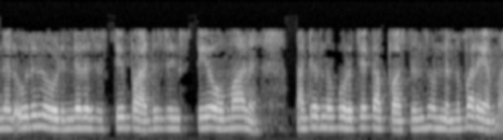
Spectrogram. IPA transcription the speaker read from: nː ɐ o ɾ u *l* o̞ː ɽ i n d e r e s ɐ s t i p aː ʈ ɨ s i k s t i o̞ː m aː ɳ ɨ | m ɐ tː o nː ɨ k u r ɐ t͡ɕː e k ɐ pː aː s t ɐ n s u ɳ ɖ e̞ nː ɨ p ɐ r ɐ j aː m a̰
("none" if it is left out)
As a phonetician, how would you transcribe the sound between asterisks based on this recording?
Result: l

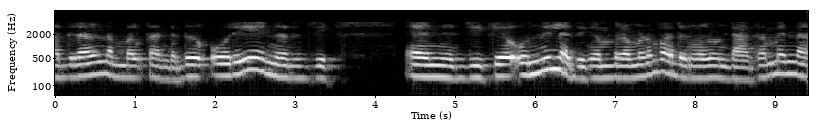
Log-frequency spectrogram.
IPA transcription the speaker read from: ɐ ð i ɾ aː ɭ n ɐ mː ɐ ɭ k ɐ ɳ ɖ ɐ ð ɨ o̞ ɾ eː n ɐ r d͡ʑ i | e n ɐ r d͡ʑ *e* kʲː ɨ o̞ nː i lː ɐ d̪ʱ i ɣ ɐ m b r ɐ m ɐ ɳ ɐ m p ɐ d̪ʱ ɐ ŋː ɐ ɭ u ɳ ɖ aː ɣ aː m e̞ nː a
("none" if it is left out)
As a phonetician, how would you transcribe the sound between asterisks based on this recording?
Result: i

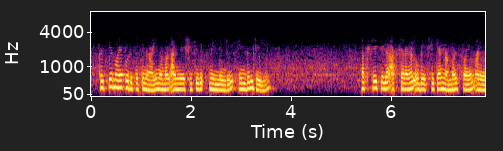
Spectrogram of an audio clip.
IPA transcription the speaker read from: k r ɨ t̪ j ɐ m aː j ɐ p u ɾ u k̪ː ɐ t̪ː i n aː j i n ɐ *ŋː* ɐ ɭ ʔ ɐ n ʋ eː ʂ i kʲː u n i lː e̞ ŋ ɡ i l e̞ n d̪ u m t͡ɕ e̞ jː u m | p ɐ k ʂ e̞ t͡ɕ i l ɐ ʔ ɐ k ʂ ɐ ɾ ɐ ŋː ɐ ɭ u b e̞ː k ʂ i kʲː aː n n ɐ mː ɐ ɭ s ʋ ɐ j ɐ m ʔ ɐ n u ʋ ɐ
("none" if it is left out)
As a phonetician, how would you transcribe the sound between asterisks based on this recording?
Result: mː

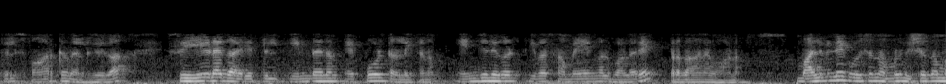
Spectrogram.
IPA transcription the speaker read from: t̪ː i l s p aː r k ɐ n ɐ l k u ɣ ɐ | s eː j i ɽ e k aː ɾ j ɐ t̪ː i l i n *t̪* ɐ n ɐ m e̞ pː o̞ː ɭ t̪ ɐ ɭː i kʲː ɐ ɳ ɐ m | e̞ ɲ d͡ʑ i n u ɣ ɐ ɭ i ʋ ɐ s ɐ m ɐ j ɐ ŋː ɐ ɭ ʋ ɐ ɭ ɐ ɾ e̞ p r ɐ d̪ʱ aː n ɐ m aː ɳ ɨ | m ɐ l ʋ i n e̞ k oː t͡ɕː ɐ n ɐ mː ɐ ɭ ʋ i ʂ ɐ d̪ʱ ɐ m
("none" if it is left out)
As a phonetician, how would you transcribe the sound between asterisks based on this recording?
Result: d̪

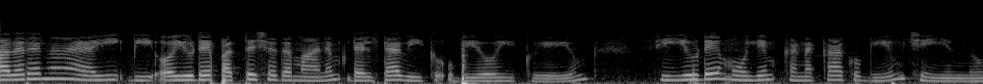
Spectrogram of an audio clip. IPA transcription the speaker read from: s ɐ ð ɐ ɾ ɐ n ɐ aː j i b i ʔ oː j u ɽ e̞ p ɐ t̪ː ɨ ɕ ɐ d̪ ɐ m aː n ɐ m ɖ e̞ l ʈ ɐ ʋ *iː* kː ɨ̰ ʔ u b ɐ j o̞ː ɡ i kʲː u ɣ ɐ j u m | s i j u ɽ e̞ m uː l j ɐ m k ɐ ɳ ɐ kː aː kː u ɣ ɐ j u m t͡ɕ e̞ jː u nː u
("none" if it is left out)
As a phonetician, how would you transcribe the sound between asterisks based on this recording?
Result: iː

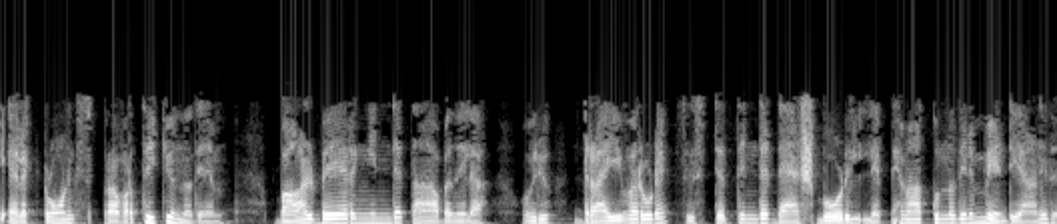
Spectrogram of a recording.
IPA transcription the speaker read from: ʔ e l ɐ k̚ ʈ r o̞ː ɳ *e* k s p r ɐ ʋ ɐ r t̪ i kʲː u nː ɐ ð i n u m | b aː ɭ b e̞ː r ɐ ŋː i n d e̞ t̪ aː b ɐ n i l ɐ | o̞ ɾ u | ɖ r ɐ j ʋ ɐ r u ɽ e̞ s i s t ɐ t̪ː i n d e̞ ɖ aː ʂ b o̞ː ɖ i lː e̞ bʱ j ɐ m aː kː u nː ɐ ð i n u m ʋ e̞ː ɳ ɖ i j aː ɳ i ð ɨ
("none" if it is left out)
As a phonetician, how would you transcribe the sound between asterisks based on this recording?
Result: i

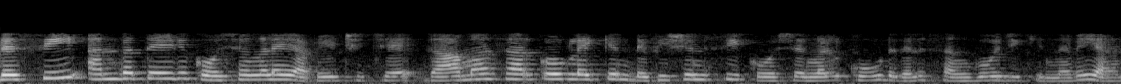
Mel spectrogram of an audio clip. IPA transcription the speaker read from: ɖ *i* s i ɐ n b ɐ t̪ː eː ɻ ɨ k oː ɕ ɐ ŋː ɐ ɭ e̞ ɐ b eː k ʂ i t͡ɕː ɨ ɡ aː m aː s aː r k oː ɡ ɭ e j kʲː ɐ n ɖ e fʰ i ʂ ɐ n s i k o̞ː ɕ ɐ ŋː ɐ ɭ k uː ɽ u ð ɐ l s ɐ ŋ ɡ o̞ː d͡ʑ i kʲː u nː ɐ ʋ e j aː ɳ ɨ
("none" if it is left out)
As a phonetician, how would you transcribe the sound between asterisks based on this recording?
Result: e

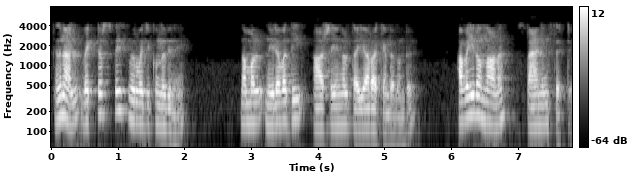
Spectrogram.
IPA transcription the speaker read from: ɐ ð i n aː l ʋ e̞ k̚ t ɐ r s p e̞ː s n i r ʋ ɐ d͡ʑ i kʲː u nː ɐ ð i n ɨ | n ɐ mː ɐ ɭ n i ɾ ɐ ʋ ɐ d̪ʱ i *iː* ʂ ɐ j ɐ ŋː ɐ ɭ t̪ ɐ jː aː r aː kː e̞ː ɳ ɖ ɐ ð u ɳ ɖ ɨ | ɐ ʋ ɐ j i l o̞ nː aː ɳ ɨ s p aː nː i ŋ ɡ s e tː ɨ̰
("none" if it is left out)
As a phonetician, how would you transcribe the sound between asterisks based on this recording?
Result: aː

